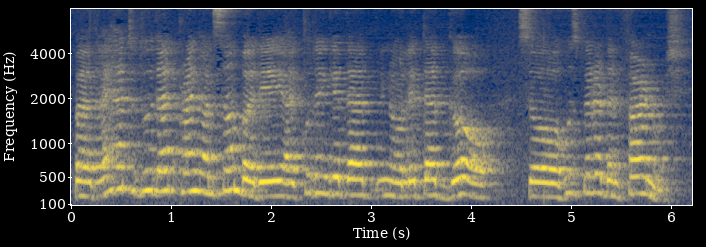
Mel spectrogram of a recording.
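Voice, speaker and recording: A woman's voice: on the high side, moderate pace, a little mellow. Chatty mother, echoey far-off recording. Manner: chatty, with many fillers and restarts. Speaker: interviewee, bride's mother. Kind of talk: casual storytelling. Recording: echoey room, mic far off, faint noise.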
